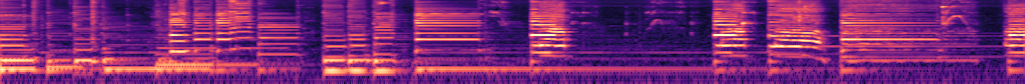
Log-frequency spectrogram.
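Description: Olson SJ steel-string acoustic guitar with a cedar top and Indian rosewood back and sides, picked in short phrases of single notes and chords. A low bass note rings on for about three seconds in the middle, and a few notes slide in pitch near the eight-second mark.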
